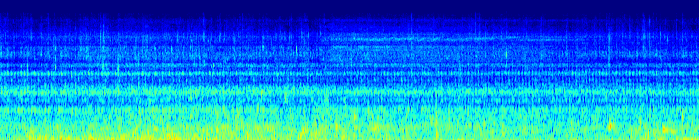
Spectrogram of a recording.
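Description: Steady low underwater rumble recorded by a camera underwater, with a faint hum of several steady tones above it and no distinct events.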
